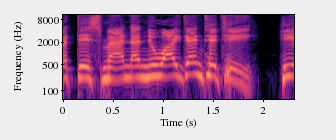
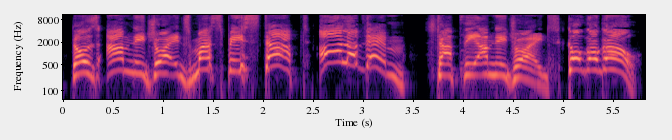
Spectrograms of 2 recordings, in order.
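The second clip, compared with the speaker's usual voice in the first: high, emphatic rallying cry; urgent command; 8 semitones higher than usual. Acted. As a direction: send them into battle, pitch soaring. Urgent orders against attacking robots.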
